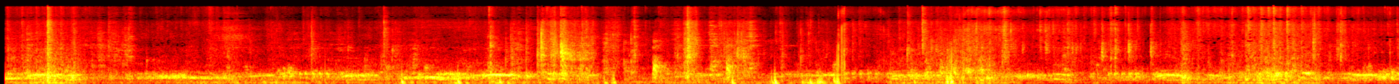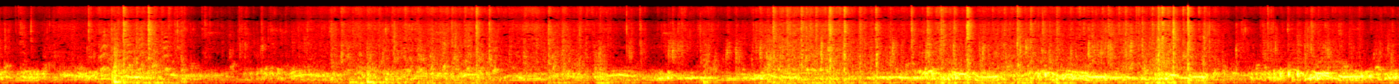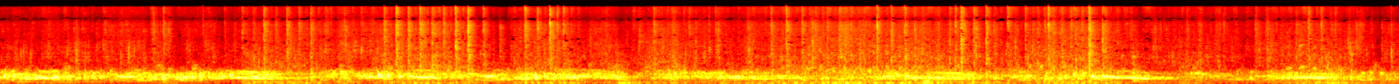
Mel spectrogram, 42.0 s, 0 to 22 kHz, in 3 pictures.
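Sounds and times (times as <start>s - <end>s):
pigeons cooing: 0.1s - 41.9s
wing flaps: 4.9s - 11.2s.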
